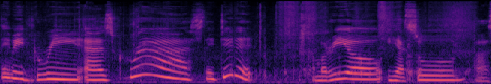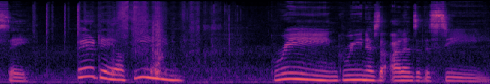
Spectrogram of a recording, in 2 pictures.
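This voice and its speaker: Older female storyteller, slow and gentle children's read-aloud, fry in the voice, homemade recording with a steady bed of noise. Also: fairly high pitch. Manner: gentle, playful, addresses young listeners with questions and asides. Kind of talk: expressive children's picture-book reading with asides.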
